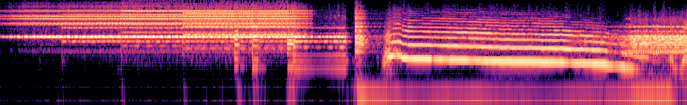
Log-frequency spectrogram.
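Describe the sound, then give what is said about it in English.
Mad dogs howl in long, overlapping wails in a story set in darkest Africa. The howls are first held steady, then a loud howl rises sharply and slowly slides downward before fading into another drawn-out cry. No one speaks. “John Carradine isn't exactly soothing to your nerves, but put them together in a story set in darkest Africa with mad dogs howling in the background and, whew, well, find out for yourself.”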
